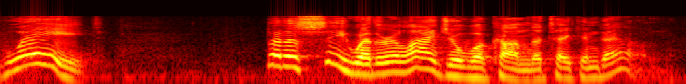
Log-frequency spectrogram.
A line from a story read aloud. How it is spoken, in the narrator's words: the soldiers then chimed in with the mocking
